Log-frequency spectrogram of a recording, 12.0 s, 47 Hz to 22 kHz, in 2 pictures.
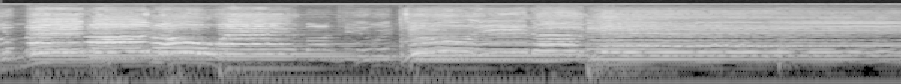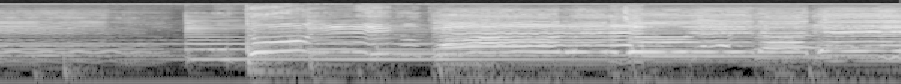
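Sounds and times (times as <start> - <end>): church choir singing: 0.0 - 7.2, 8.3 - 12.0.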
